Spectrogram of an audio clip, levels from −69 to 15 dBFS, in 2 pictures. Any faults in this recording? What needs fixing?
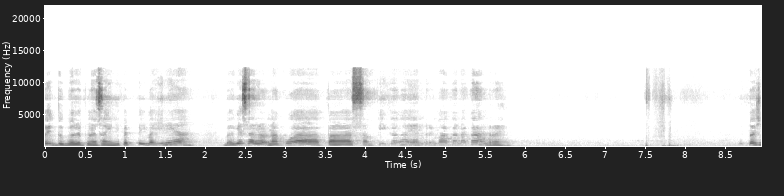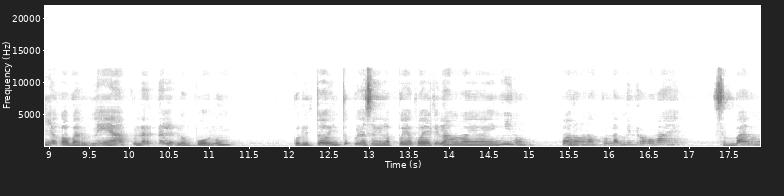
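The treble above 12.3 kHz is missing throughout the speech, and s sounds turn gritty and metallic. This is likely HE-AAC compression at a very low bitrate, which fits about 16 kbps. Its rebuilt top band doesn't match the real harmonics. Encode at a higher bitrate, or use a codec that keeps the full treble.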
